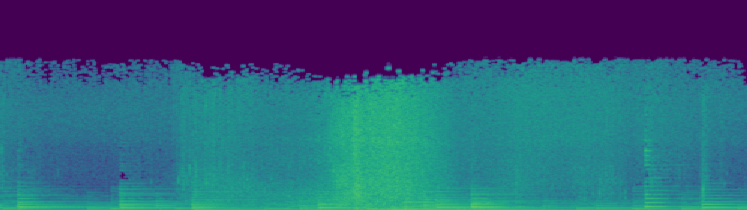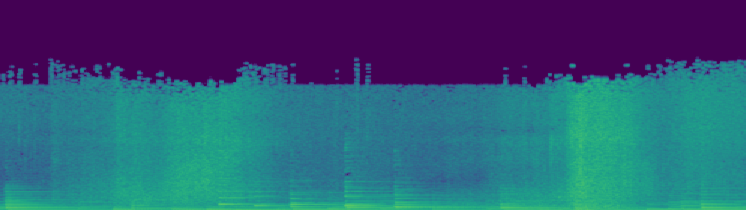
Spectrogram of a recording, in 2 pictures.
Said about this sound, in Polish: Chociaż polecił im, by wyprzedzili Go w drodze na drugi brzeg, to byli zaniepokojeni z powodu ciemności, wiatru i mocnych fal.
